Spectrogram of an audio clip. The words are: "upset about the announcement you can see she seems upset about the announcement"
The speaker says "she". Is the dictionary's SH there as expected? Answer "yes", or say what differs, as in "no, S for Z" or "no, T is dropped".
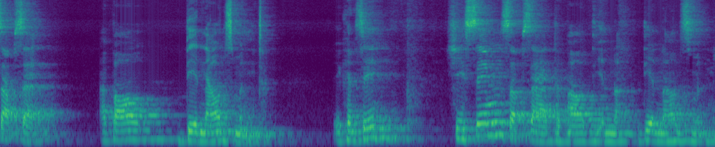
yes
